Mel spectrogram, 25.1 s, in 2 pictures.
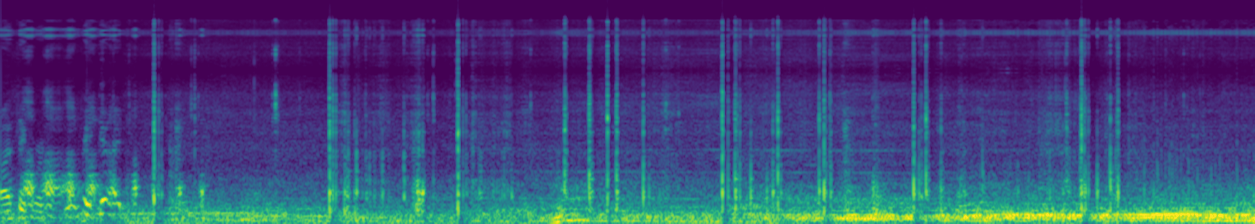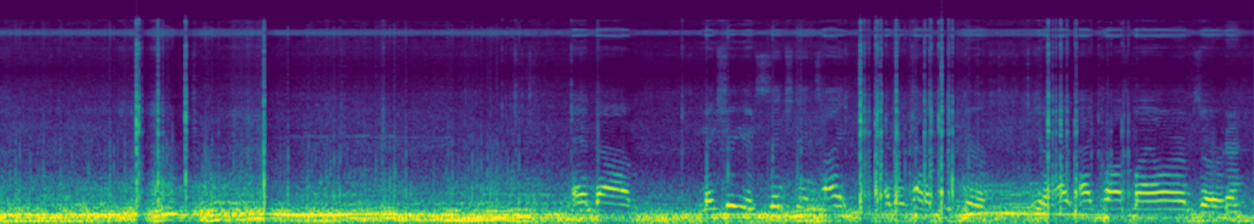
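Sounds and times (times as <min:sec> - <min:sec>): race car engine running: 0:00.0 - 0:25.0
sharp clicks and rattles: 0:01.0 - 0:11.5, 0:13.8 - 0:15.3, 0:19.3 - 0:24.2.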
